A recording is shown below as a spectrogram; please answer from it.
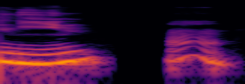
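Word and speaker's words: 您: number ton এটা আপু এটা কিন্তু আমরা বলি নিন বড়দেরকে সেটা যেই যার বড় হোক যেমন আপনি আমার বড় স আমি আপনাকে অবশ্যই বলব নিন তখন কিন্তু আমি নি বলব না আচ্ছা নিন মানে হচ্ছে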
